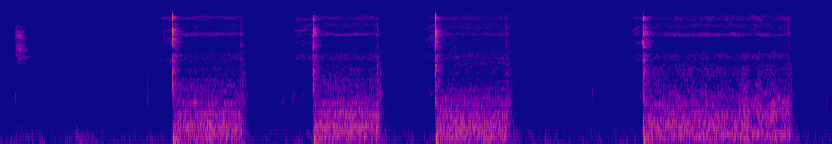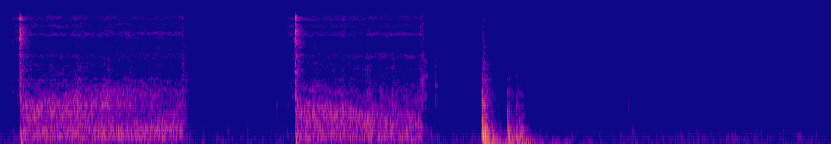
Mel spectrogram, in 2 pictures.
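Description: Handheld butane torch fired in six short bursts, each a sharp igniter click followed by about a second or so of steady flame hiss, passed over wet acrylic paint to pop surface air bubbles. A single knock follows near the end.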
